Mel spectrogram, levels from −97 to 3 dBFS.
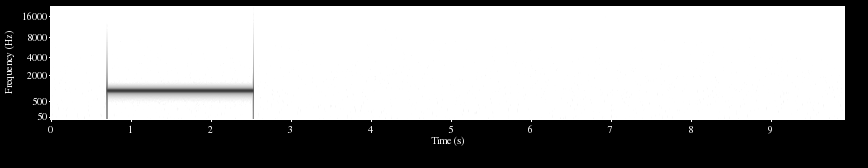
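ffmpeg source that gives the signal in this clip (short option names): -f lavfi -i "sine=f=1000:d=1.83:r=44100,volume=-1.94dB"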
